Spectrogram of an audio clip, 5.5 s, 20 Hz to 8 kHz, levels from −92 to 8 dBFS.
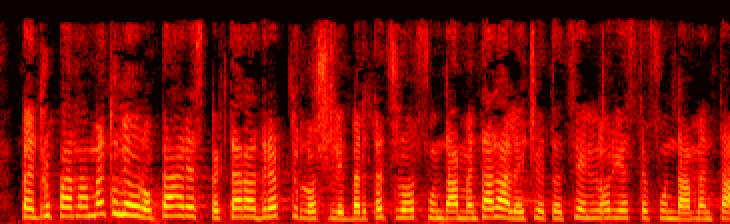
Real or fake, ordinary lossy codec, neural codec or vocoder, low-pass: fake; MP3, 48 kbps; vocoder, 22.05 kHz, 80 mel bands, WaveNeXt; 7.2 kHz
